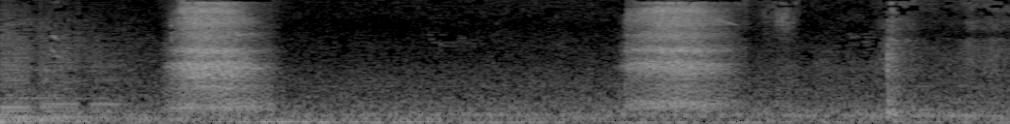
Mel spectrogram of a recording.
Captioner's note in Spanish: Suspiros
